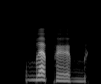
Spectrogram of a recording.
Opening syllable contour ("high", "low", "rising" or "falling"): high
